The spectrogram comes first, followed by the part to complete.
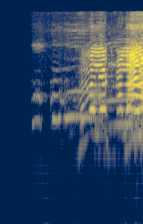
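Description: Children shouting together in a long drawn-out cheer. One voice starts about half a second in, others join, and it grows louder near the end.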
